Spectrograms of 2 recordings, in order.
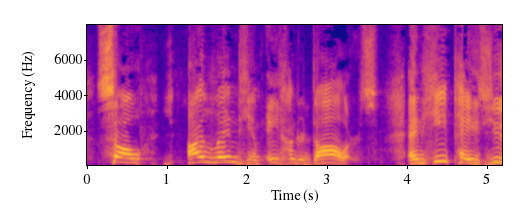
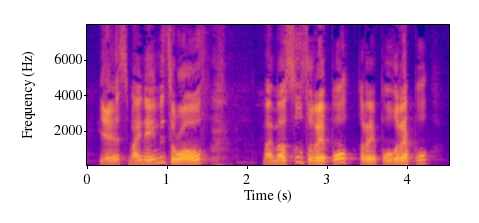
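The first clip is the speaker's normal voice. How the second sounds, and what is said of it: Put-on Swedish accent. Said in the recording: “I can pretend I have a Swedish accent ... Not bad.”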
